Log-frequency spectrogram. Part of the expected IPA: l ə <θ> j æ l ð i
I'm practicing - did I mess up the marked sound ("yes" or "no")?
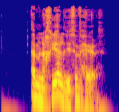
yes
